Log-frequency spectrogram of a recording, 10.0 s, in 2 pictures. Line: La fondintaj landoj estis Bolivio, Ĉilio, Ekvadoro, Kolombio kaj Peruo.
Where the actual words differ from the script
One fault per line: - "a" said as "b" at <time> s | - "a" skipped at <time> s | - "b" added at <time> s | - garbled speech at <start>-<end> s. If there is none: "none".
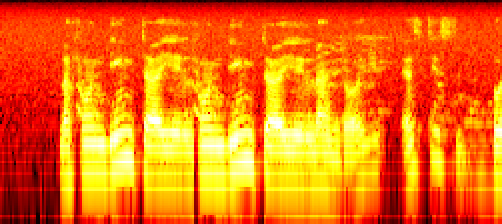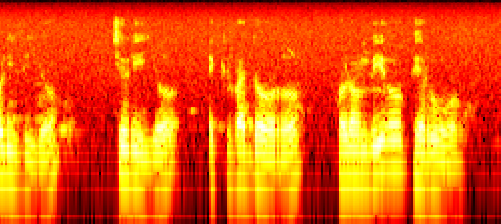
- "fondintaj" added at 1.9 s
- "kaj" skipped at 9.0 s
